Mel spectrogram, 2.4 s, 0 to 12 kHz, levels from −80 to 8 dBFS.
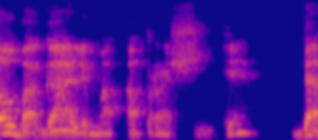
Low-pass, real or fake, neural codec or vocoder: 10.8 kHz; fake; vocoder, 24 kHz, 100 mel bands, Vocos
